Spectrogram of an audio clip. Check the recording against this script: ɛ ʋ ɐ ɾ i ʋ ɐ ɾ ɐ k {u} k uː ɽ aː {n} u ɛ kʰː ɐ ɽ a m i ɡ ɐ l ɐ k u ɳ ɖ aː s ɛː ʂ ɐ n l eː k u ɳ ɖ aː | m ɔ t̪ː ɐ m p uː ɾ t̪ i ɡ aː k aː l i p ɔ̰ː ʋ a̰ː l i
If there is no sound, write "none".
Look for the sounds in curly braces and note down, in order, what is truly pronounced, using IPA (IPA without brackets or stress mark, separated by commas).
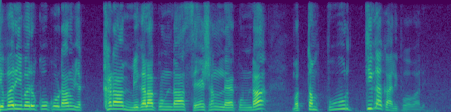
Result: uː, n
